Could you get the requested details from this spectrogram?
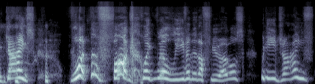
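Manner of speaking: a panicked tantrum with a laugh cracking through. Retold or imitated. To drunk mates stumbling in at dawn, high frantic tantrum. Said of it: "having nearly a tantrum".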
